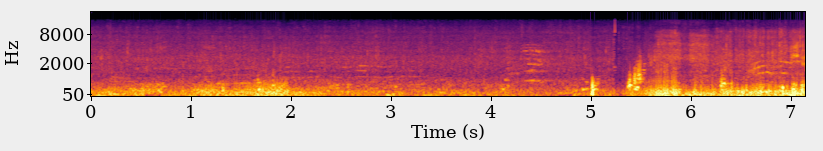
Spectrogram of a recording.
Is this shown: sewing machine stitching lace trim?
no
